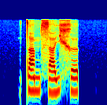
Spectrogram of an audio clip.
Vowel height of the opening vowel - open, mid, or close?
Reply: open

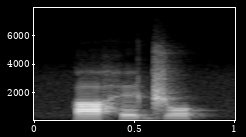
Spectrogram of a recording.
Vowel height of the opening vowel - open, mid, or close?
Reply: open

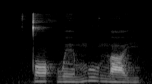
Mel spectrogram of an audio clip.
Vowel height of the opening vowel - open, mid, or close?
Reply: mid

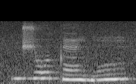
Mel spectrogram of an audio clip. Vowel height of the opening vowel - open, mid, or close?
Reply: mid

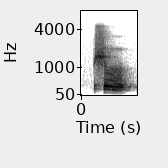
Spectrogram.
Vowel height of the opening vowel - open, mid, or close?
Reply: close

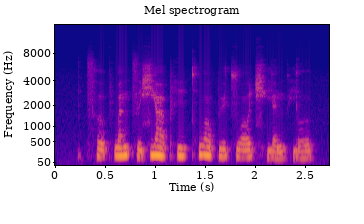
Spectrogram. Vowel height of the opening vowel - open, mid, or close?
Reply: mid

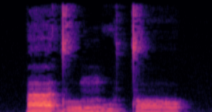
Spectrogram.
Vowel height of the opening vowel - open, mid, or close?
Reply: open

